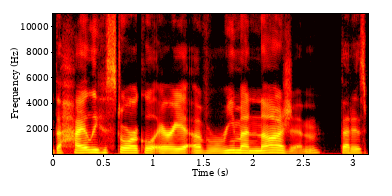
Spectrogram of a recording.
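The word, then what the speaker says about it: Remagen: And it is very close to the highly historical area of Remanagin, that is pronounced Remanan.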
